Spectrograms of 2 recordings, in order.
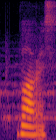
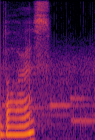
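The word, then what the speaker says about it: Varis: rest of our radios varus not theirs sorry they pronounced his name boris it was a cunning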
